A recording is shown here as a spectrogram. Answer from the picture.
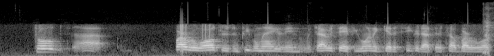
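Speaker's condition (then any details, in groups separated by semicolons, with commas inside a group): Parkinson's disease, young-onset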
